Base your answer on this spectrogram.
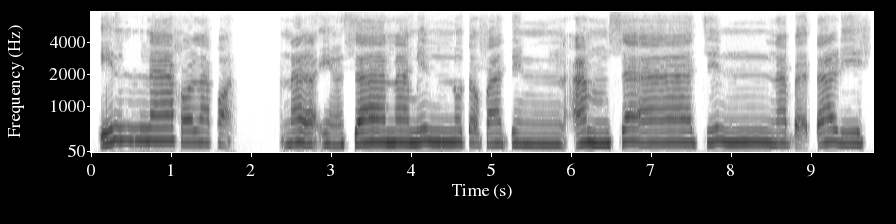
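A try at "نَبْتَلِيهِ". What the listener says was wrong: Nabtali panjang, ada ya.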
